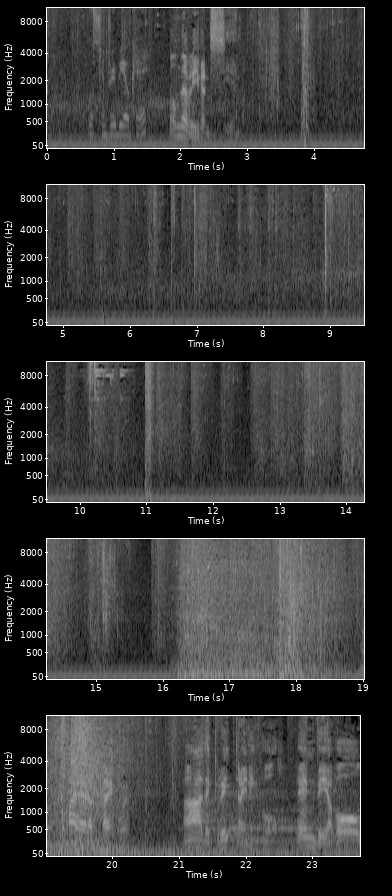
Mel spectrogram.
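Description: Footsteps crunch on snow and rock.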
